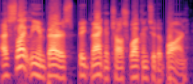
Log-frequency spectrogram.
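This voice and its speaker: A man's voice: medium pitch, fairly quick. A man reading a story aloud as scripted narration. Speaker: fan fiction reader.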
